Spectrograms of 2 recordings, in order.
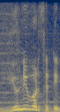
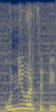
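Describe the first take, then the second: First: The word begins with a 'y' consonant sound. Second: The word begins with a plain vowel sound. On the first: The speaker calls it right. "ये यू यानी कि व्यंजन है" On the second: The speaker calls it wrong. "नहीं"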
